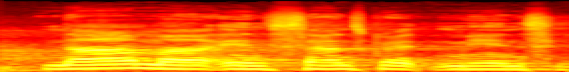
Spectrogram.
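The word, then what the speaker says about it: nāma: should be n n is that a long a or a short a n it's a long Nama in Sanskrit means name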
